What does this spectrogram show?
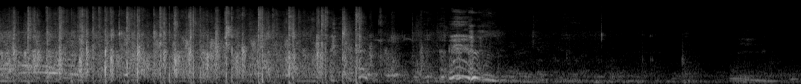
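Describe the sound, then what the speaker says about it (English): An audience at a community event claps in a brisk, dense burst that tapers off after about four seconds, leaving a quieter room where a few voices and a chuckle are heard. "Thank you for the clapping."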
